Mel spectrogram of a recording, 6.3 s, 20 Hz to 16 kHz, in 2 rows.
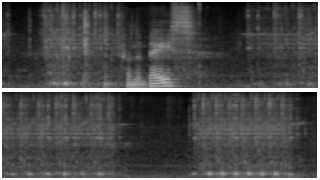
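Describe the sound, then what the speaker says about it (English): A sewing machine stitching a fly front zipper 1/16 inch from the edge: two bursts of rapid, steady mechanical whirring, near and clear, separated by a short pause, with someone talking briefly between and over them. "I'm going to sew a 1/16 of an inch away from the edge"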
